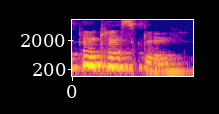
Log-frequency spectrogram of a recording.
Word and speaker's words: Percasky: It's Percasky. So I've spent my life either spelling it or telling people how to pronounce it.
